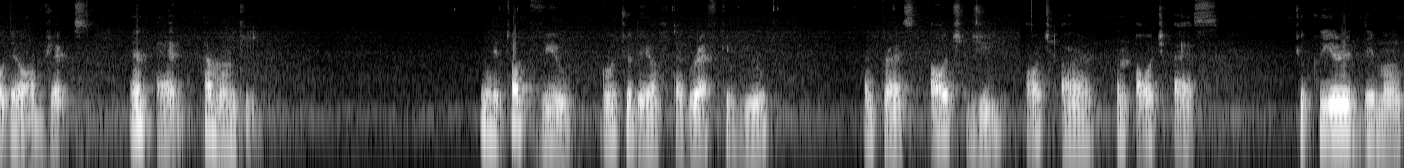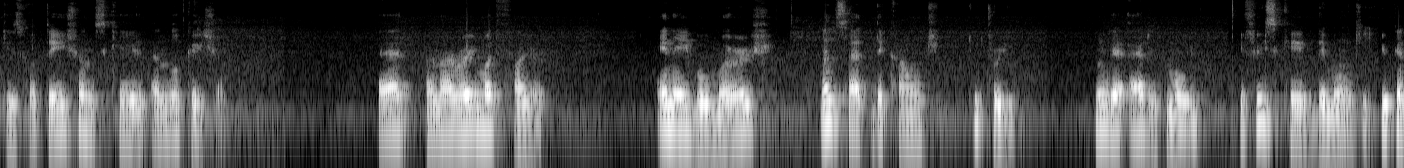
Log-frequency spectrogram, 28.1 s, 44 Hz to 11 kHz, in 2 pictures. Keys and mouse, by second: 0.2 a, 0.7 x, 2.2 shift+a, 6.2 KP_7, 7.1 KP_5, 8.1-9.5 middle drag, 9.9 alt+g, 10.8 alt+r, 11.6 alt+s, 17.9-23.3 drag, 26.9 Tab, 27.6 s.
